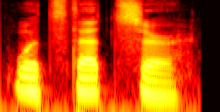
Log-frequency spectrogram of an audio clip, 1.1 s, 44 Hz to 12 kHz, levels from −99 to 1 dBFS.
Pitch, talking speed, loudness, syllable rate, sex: 120 Hz, 165 wpm, -18 LUFS, 3.6 syllables/s, male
